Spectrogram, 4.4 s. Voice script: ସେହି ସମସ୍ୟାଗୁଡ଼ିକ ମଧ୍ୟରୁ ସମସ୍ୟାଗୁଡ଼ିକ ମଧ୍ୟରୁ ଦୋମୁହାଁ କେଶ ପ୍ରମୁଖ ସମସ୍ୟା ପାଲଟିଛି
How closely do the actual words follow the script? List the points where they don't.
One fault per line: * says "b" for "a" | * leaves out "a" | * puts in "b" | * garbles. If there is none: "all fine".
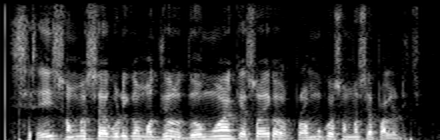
* leaves out "ସମସ୍ୟାଗୁଡ଼ିକ ମଧ୍ୟରୁ"
* puts in "ଏକ"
